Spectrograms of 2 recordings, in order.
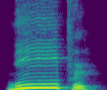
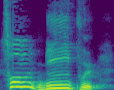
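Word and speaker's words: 솜이불: 그럼 우리가 이거 발음할 때 어떻게 해준다? 솜니불. 그렇지? 솜니불. 이렇게 발음을 해줘.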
